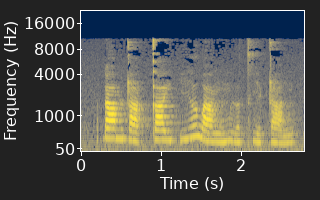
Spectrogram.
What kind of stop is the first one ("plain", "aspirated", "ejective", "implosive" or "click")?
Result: implosive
